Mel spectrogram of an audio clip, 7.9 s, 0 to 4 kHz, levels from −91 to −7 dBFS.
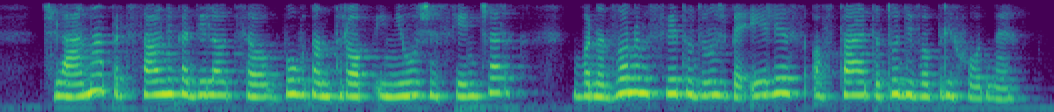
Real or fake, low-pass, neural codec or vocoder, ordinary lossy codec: real; 3.6 kHz; none; none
